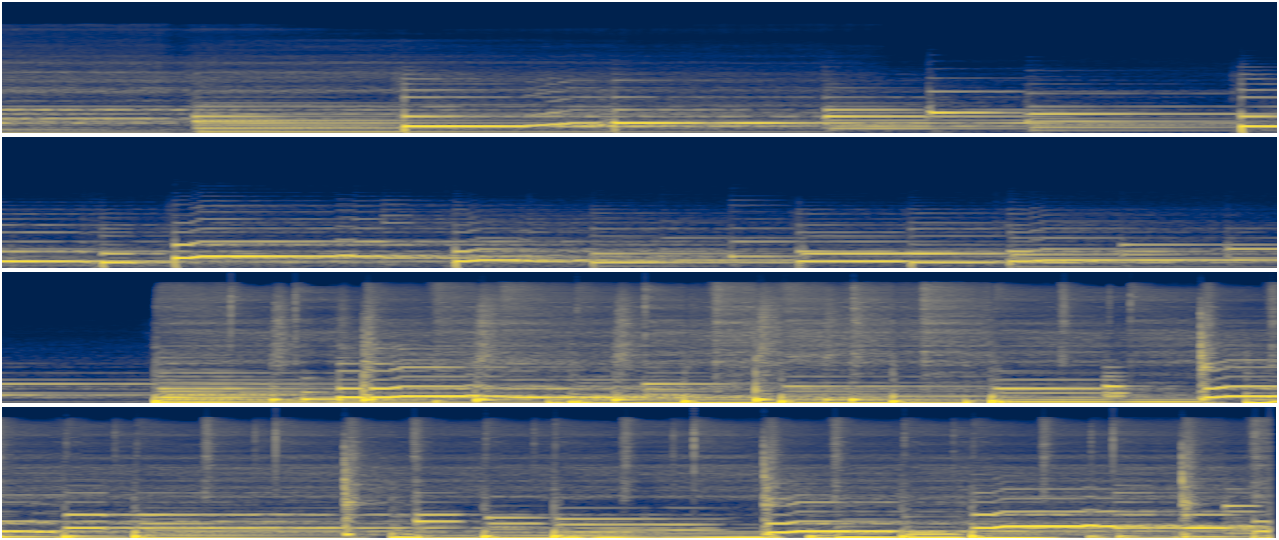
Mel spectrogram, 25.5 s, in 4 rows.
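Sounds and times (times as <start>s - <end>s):
chill jazz music: 0.0s - 25.4s.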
